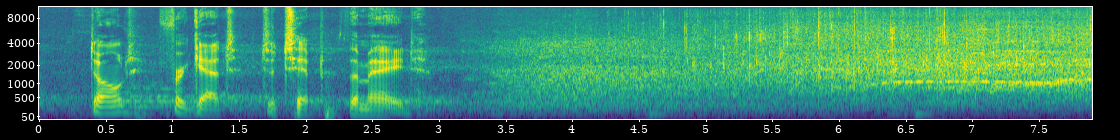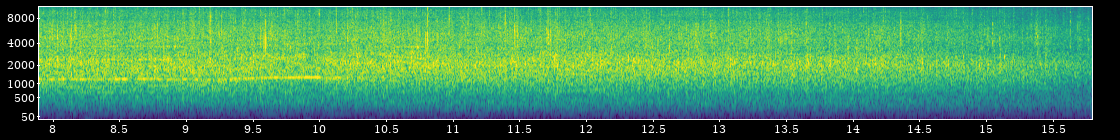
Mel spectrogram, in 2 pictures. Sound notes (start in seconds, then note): 3.2 laughter; 4.0 cheers and clapping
